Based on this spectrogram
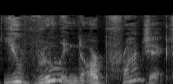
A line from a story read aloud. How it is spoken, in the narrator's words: Regina cried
